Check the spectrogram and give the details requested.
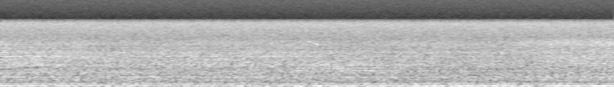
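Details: Only broad steady hiss and low rumble are heard, with no animal call standing out.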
